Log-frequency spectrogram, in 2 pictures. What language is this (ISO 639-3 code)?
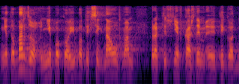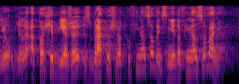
pol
